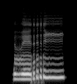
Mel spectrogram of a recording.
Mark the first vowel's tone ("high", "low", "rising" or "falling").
low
